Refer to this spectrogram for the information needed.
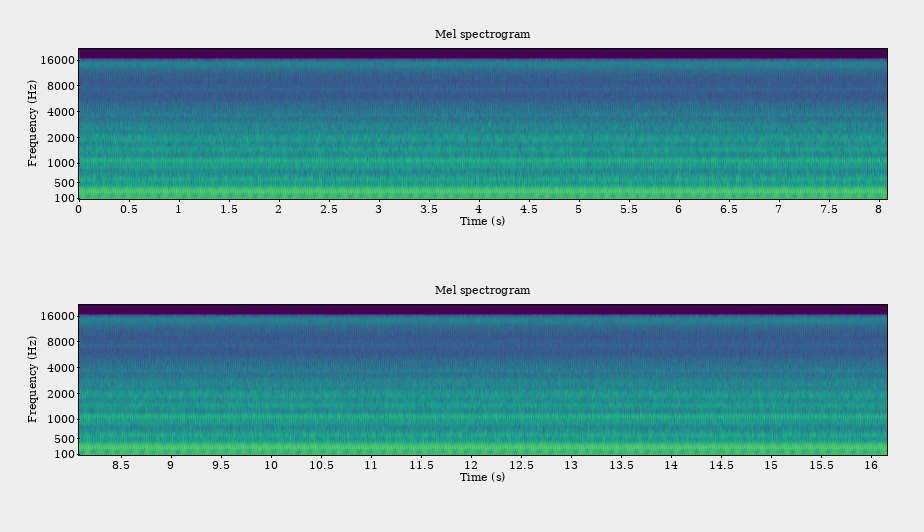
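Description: Steady mechanical hum with a constant low buzz and hiss, the continuous running sound of a nebulizer compressor.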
